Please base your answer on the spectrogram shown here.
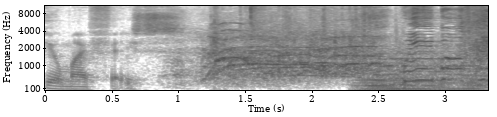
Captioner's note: cheers and applause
